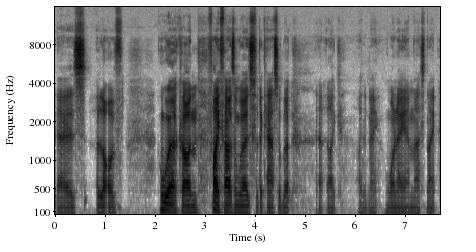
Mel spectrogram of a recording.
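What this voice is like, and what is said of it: Tired-sounding voice. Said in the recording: “You can probably tell from my voice, I'm very tired today.”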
